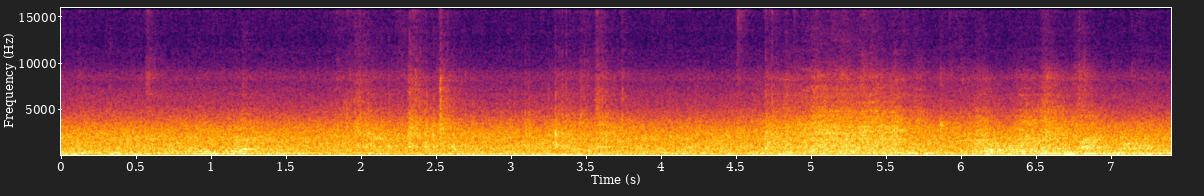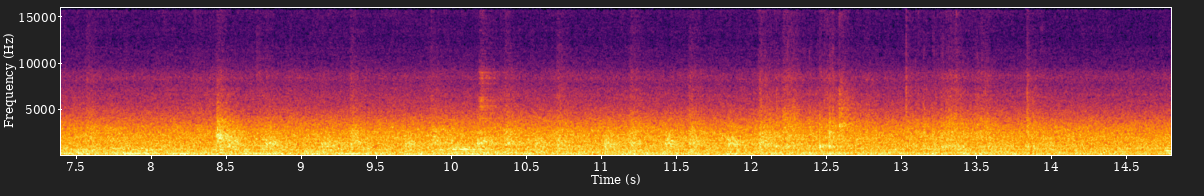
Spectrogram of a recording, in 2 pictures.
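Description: Pliers click as they bend a thin wire.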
